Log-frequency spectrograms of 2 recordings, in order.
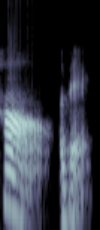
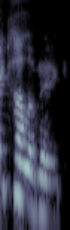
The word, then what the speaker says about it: Kallevig: And oops, I said it wrong. It's Kallevig. Kallevig? Either one. Yeah, either way is good. Please say your name again so we can get it in our ears. Kallevig.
